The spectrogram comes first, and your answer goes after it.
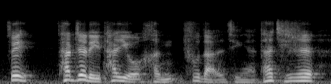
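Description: A man leading a group discussion, talking in a measured way and often checking for agreement with tag questions. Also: fairly high pitch, big pitch swings. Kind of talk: casual spoken sharing.

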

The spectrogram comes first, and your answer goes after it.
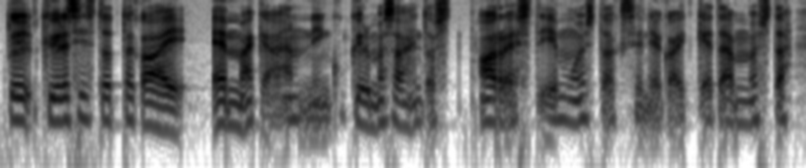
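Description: A young woman chats casually, spinning a funny story with filler words and bursts of laughter. Her voice carries a gravelly fry, recorded close and dry. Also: lowish voice, no room sound. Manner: laughs while telling embarrassing stories, many fillers.

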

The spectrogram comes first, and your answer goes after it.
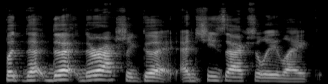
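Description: A woman with a softened Delaware County accent chatting casually, rambling with many fillers. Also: lowish voice, normal speed. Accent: Delaware County, Pennsylvania, softened. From Delaware County, Pennsylvania. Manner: rambling, full of "like" and "um". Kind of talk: casual chat.

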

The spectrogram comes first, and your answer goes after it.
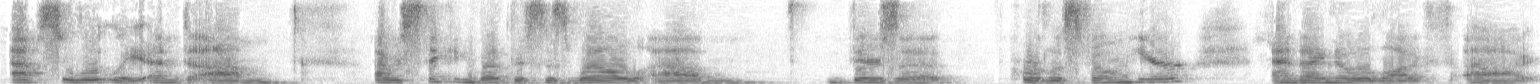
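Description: A woman talks earnestly in an interview, explaining patiently and step by step. Her voice sits at an ordinary middle pitch. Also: steady tone, normal speed, rough recording.

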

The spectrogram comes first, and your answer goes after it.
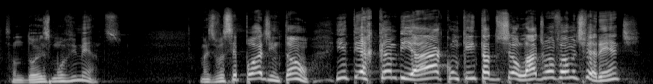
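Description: A man's voice: extremely high pitch, sing-song, normal speed, fairly bright tone. A man with a Brazilian accent presenting a spiritist study group, giving an informal lecture in a joking manner and checking in with his audience. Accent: Brazilian Portuguese.

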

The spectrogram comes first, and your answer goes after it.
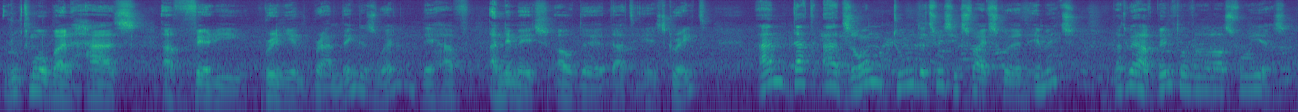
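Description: A man with a Maltese accent gives explanatory interview answers as a company chief. His voice sits at a middling pitch. The recording is echoey, with clear noise around him. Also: sing-song, a little slow. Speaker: company CEO and co-founder, interview guest. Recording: roomy, echoing, noisy venue.

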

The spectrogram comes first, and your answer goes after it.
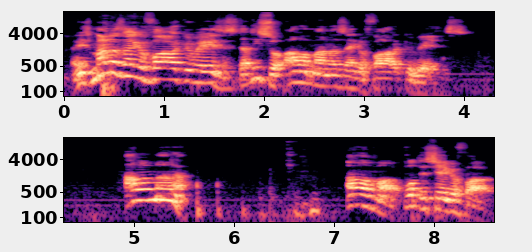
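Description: A man's voice: high voice, wildly swooping pitch, moderate pace, pauses often, fairly bright tone, a little hiss or hum. A man doing a blunt, profane stand-up comedy routine, in an echoey, distant live recording.

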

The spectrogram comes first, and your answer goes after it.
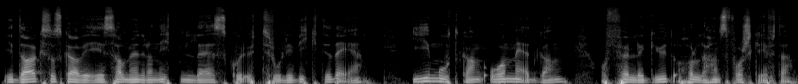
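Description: A man reads scripture aloud in a calm, steady way as the host of a devotional. His voice sits a little low and sounds very warm and dark. The recording is dry and close, with no room sound. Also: dry recording. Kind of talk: Bible reading and devotional.

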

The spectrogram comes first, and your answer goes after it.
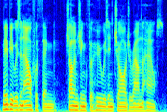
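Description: Man as wry, fairly low-voiced young narrator. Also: steady tone, quick pace, smooth, lightly acted. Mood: wry, reflective. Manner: conversational, dry, wry asides. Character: Rob, wry sardonic twenty-nine-year-old man telling his story. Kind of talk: first-person scripted horror narration.

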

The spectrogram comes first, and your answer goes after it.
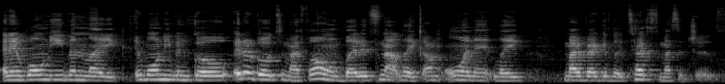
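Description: Relaxed rambling woman in echoey room. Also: medium pitch, normal speed. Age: 30s. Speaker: guest. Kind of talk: casual chat.

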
